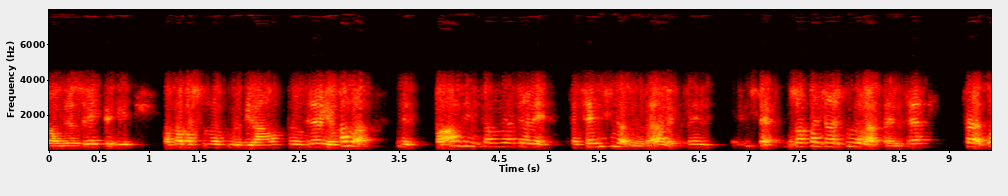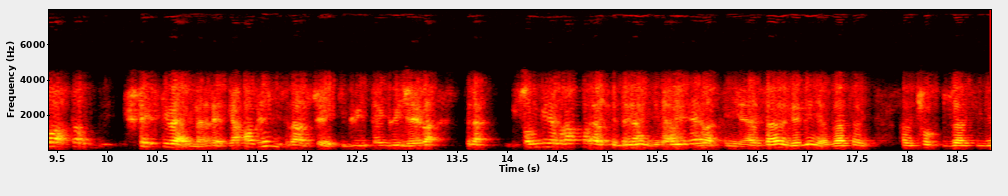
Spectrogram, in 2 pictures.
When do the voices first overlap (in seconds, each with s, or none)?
14.8 s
